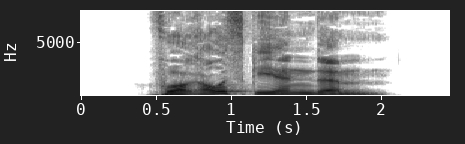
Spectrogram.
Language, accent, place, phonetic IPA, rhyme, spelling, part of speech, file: German, Germany, Berlin, [foˈʁaʊ̯sˌɡeːəndəm], -aʊ̯sɡeːəndəm, vorausgehendem, adjective, De-vorausgehendem.ogg
- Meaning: strong dative masculine/neuter singular of vorausgehend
